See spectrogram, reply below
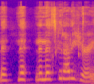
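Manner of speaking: high, scared, stuttering panic.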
